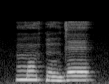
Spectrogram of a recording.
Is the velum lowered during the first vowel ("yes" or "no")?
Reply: yes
